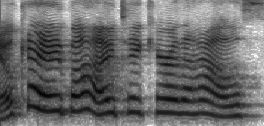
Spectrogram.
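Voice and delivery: a bright, high farewell to the bird; cheery goodbye. Retold or imitated. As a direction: wave someone off brightly. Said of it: "I say".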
